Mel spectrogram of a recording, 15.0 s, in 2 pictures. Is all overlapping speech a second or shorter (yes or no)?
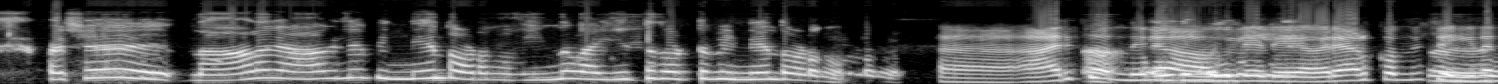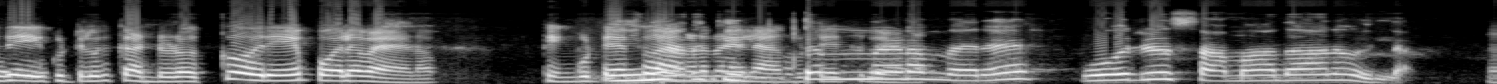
no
